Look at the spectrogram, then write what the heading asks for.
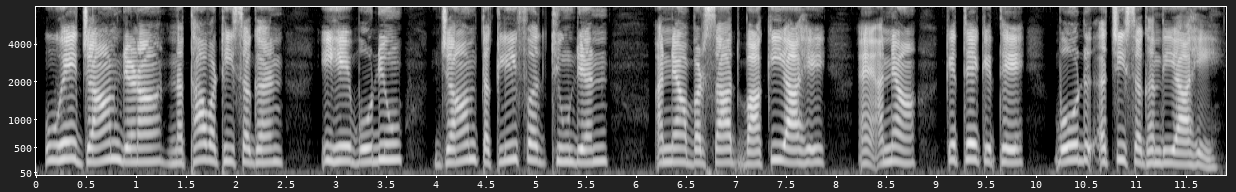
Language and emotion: Sindhi, neutral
